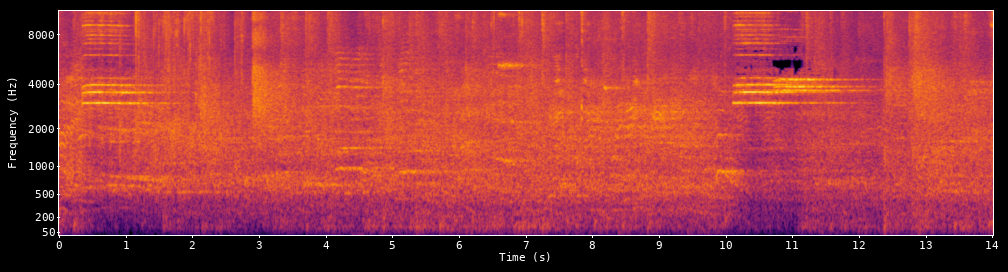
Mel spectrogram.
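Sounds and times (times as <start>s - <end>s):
indistinct echoing voices: 0.0s - 14.0s.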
